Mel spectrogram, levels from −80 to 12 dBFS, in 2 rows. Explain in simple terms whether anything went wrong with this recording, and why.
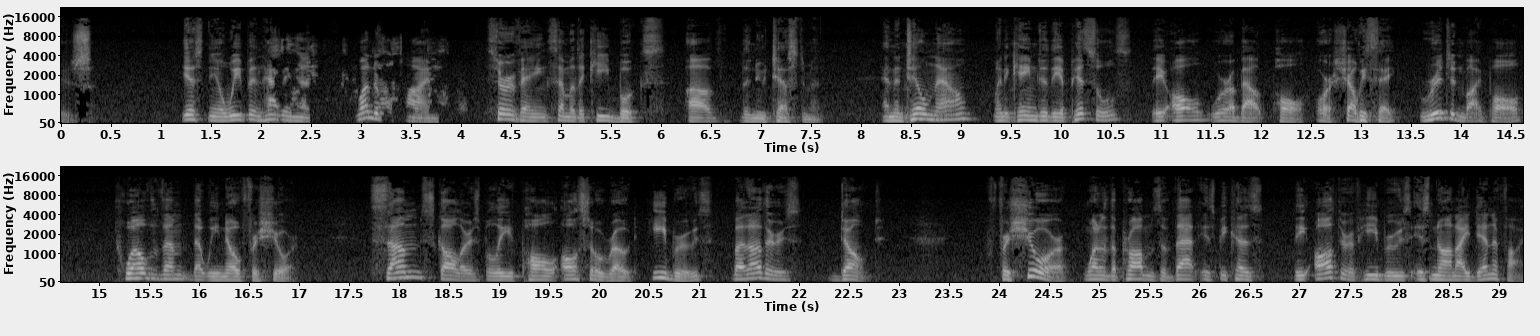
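Two related faults show up close together, between about 2.1 and 4.1 seconds into this speech.

The first is the other side's voice leaking through, at 2.12 to 2.58, 2.80 to 2.94, 3.17 to 3.37 and 3.67 to 4.06 seconds. A second, fainter voice can be heard underneath the main talker. The likely cause is that the talker's loudspeaker was picked up by their own microphone, and the echo canceller didn't fully remove it. The clue is that something is added: an extra voice that shouldn't be there.

The second is speech suppressed in double talk, at 2.15 to 2.56, 2.88 to 3.00 and 3.22 to 3.52 seconds. Here the main talker's own voice dips noticeably, or briefly drops out in pieces. The likely cause is the echo canceller, faced with both people talking at once, turning everything down rather than just the echo. The clue is the opposite of the leak: something is taken away, since the wanted voice gets weaker at the same moments the other voice is present.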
